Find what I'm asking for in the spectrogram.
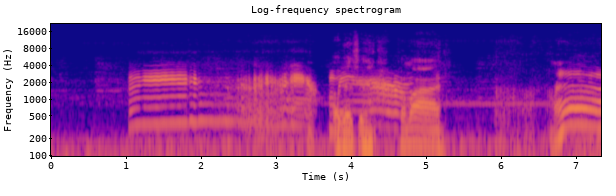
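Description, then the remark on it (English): A person imitates a cat, letting out several drawn-out, wavering meows, broken up by bits of ordinary speech. “she's walking around all fours towards you like a kitty cat.”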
